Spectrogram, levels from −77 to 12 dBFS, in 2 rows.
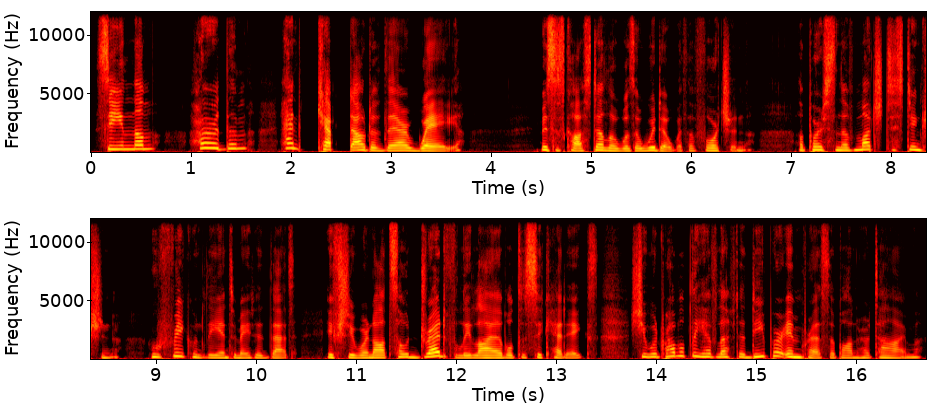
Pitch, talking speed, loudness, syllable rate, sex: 230 Hz, 165 wpm, -21 LUFS, 5.4 syllables/s, female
